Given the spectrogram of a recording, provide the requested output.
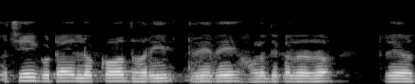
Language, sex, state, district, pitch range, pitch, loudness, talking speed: Odia, male, Odisha, Malkangiri, 140-150 Hz, 140 Hz, -15 LUFS, 130 wpm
